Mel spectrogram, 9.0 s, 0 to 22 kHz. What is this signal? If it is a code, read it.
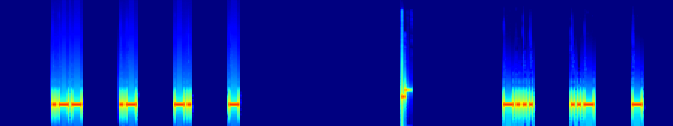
Morse code, heard as a keyed tone, about 28 wpm, spaced as for 13 wpm, 700 Hz. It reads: WANT BUT
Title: 4x Character Spacing - Top 500 Words - 28wpm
